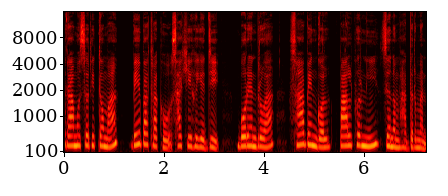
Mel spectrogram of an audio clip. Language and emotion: Bodo, neutral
